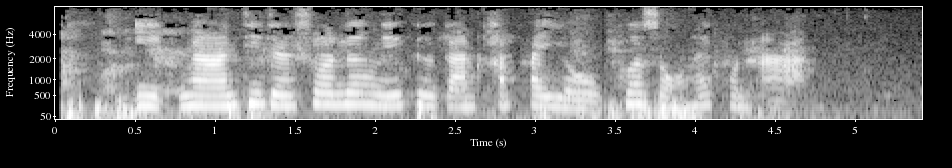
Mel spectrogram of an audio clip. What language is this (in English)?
Thai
